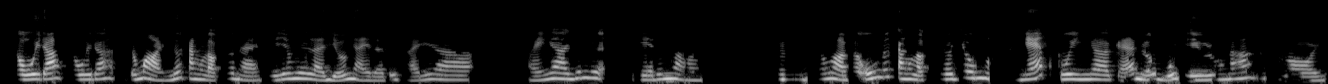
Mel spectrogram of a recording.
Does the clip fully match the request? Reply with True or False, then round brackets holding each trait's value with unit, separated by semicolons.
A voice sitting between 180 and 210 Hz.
False (230 Hz)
